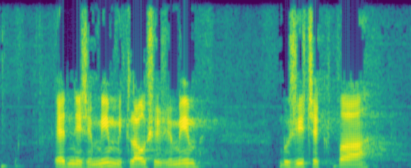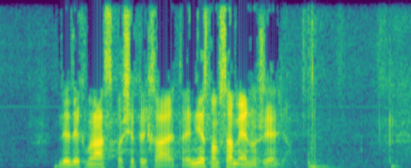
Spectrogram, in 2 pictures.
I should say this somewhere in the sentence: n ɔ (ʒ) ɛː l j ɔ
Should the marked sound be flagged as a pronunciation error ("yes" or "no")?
no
